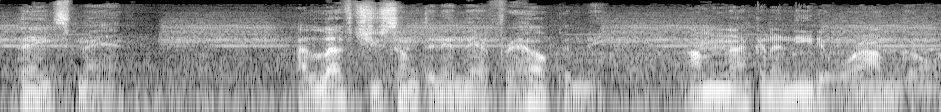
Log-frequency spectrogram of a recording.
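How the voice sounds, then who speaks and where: An actor playing a plain-spoken, resigned but determined American technician ally in a video game, casual and matter-of-fact. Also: male voice, sits low, fairly even intonation, fast talker, music in the background, lightly acted. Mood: resigned farewell. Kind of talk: video game cutscene acting.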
